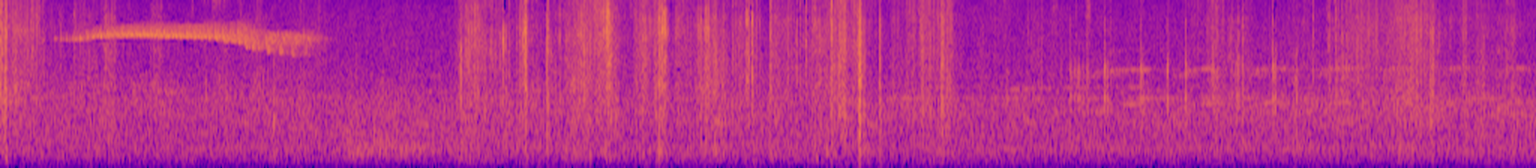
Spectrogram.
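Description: A bird's single long, high whistle, then a few seconds of crackling rustle as leaves are brushed aside close to the microphone, then faint high chirping with light ticks.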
